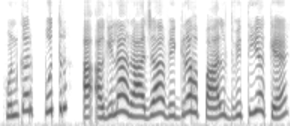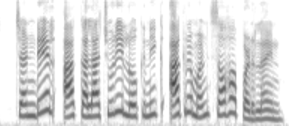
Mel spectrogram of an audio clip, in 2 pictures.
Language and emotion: Maithili, neutral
